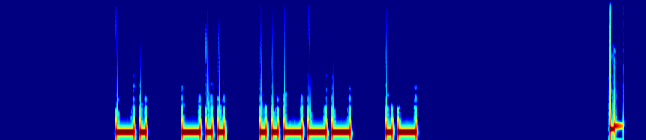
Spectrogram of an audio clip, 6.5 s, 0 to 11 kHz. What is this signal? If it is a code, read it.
Morse code, heard as a keyed tone, about 19 wpm, spaced as for 14 wpm, 700 Hz. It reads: ND2A
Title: 186 Lesson 30g - Letter b - Call Signs 20wpm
